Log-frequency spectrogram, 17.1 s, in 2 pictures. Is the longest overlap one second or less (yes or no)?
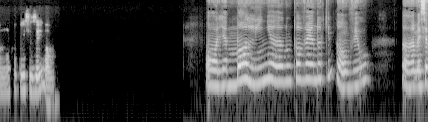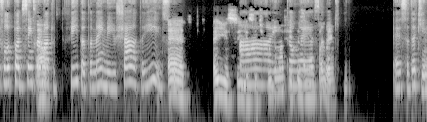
no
